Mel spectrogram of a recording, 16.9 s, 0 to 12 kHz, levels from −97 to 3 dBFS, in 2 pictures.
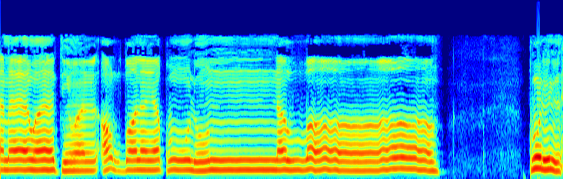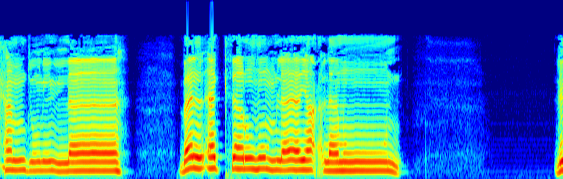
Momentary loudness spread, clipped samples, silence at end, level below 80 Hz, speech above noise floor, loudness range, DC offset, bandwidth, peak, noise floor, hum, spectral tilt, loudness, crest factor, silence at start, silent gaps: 6 LU; under 0.1%; 0 s; -64 dBFS; 61 dB; 3 LU; under 0.1%; 6.2 kHz; 0 dBFS; -75 dBFS; none; -8.5 dB/octave; -14 LUFS; 14 dB; 0 s; none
